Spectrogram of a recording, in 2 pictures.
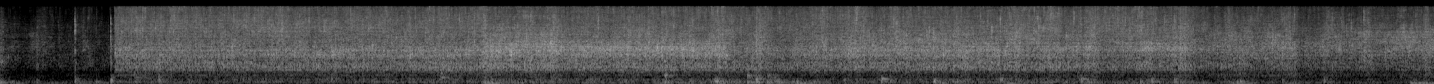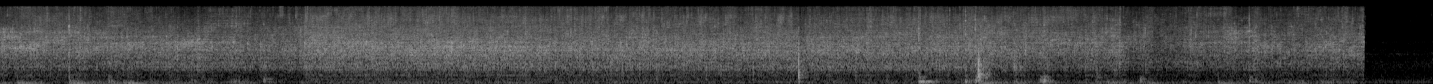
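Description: Beef sirloin strips, leek, garlic and bok choy sizzling in a frying pan as they are stir-fried with wooden chopsticks. The sizzle comes up loudly about a second in, with a few clicks later on, and cuts off suddenly near the end.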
